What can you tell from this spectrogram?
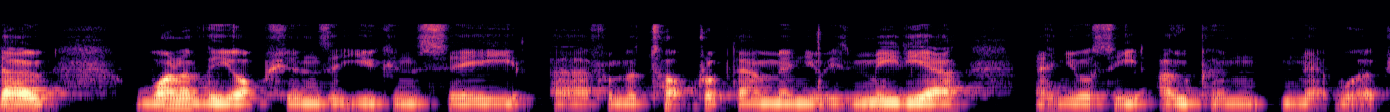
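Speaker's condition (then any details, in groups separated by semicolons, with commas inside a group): No condition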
